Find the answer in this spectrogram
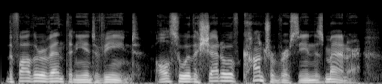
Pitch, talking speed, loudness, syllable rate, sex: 120 Hz, 220 wpm, -15 LUFS, 7.7 syllables/s, male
